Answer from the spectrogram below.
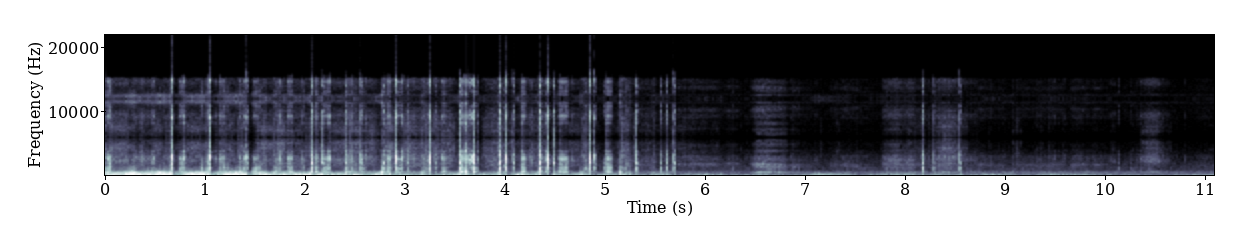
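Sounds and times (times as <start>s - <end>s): camera rumbling over rough concrete: 0.0s - 6.1s, 7.0s - 11.0s.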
